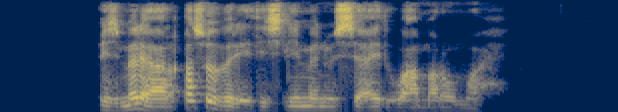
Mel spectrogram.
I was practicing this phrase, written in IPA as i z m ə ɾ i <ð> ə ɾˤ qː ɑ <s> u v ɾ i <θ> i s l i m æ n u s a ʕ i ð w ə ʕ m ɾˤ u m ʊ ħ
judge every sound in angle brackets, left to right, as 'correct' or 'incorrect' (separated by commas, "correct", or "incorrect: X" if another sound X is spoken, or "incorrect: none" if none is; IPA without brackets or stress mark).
incorrect: ʕ, correct, correct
